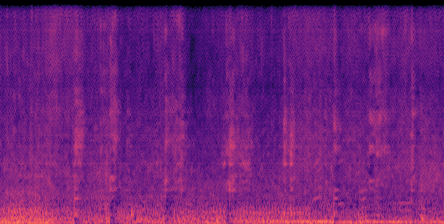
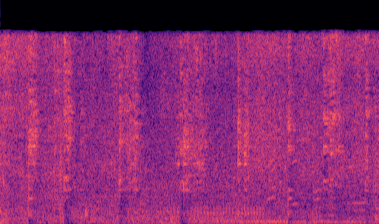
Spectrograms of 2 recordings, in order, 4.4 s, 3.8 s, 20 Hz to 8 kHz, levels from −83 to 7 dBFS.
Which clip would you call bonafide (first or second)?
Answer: second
